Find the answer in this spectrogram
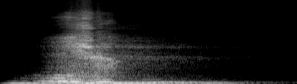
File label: in pain; aragami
